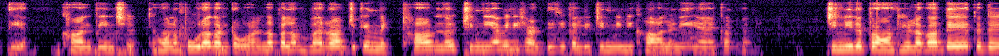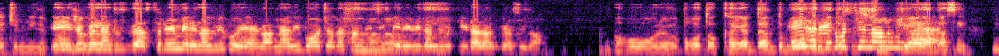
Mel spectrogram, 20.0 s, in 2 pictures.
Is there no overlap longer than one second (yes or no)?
no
